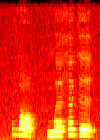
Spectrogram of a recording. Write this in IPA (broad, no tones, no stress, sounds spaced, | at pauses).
v ɑ | ŋʷ æ h æ k ɛ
